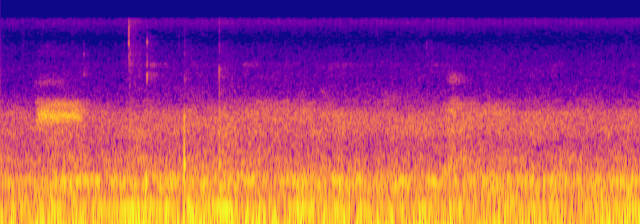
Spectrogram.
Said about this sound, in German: Die Krähen sind dabei, in ihr Nachtquartier zu fliegen.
